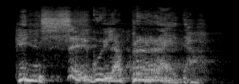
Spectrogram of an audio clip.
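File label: Italian; 奥丽莎; 守望先锋2; 终极技能; Insegui la preda!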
